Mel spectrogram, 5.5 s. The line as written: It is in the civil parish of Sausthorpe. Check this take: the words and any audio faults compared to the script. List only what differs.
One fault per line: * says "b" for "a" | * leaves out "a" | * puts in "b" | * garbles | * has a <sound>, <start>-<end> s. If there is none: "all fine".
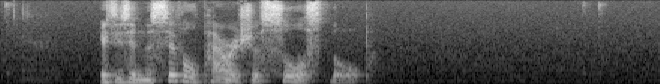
all fine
